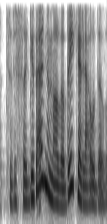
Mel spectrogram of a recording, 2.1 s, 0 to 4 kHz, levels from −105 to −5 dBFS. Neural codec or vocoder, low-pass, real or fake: codec, 16 kHz, 4 kbps, FunCodec, trained on LibriTTS, 50 frames a second; 3.6 kHz; fake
